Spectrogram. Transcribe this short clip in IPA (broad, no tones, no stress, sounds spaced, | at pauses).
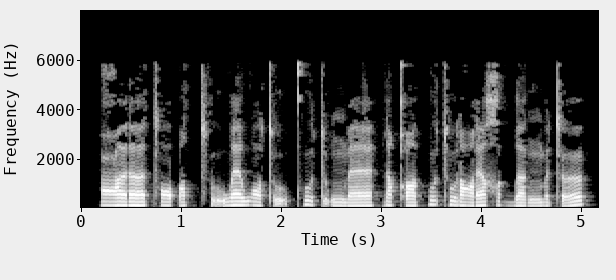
ʕ ɜ ɾ ɜ tʰ ɔ ʔ ɑ t t͡sʼ ṵ w ɛ w ɔ tʼ ṵ kʰ u t ṵ ŋ͡m ɛ | ɾ ɛ qʼ ɤ k͡p u tʰ u ɾ ɑ ɾ ɛ χ ɤ ɡ͡b ɜ ŋ͡m ɵ tʼ ɵ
